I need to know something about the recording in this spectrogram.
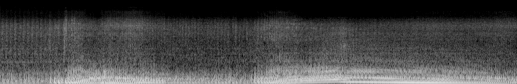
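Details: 1991 Toyota Celica GT Convertible after exhaust leak repair: starts cleanly, settles, revs smoothly and drops back with even tight exhaust note, no puffing or ticking.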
